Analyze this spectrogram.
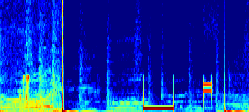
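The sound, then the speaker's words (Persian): Telephone line signals sound as a radio studio connects a listener's call: a sharp click, a steady mid-pitched tone, a brief higher dual-pitched beep, then another click. “بله تماس قطع میکنیم، میریم یک تماس بعدی را وصل میزنیم به خاطر از اینکه اصلا صدایشان درست نبود”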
